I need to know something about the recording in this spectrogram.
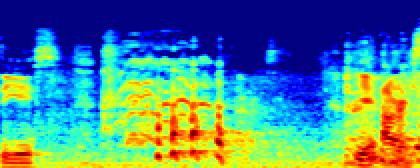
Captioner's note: laughs; mechanics laugh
